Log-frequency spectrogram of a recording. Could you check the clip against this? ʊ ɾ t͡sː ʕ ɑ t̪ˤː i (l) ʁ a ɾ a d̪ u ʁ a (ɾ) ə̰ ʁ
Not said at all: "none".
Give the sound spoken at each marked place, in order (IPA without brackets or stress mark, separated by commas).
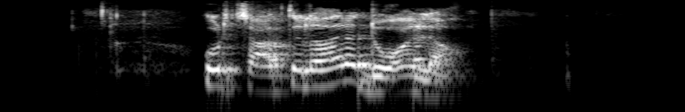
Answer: l, l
